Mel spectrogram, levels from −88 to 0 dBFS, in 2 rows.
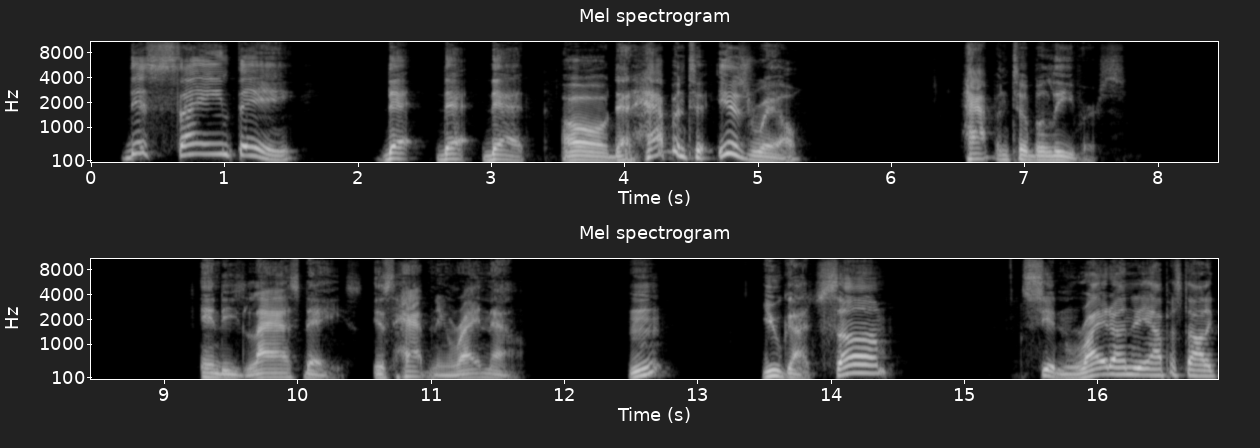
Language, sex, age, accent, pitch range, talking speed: English, male, 40-59, American, 115-185 Hz, 110 wpm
